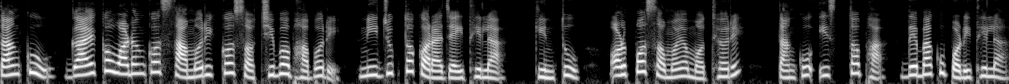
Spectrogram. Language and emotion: Odia, neutral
